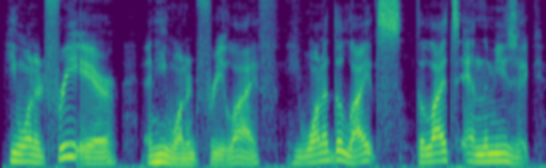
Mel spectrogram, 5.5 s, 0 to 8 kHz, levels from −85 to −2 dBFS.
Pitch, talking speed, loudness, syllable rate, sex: 120 Hz, 200 wpm, -18 LUFS, 4.4 syllables/s, male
